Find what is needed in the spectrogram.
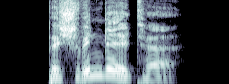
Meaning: inflection of beschwindeln: 1. first/third-person singular preterite 2. first/third-person singular subjunctive II
- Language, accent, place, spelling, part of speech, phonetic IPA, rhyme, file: German, Germany, Berlin, beschwindelte, adjective / verb, [bəˈʃvɪndl̩tə], -ɪndl̩tə, De-beschwindelte.ogg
